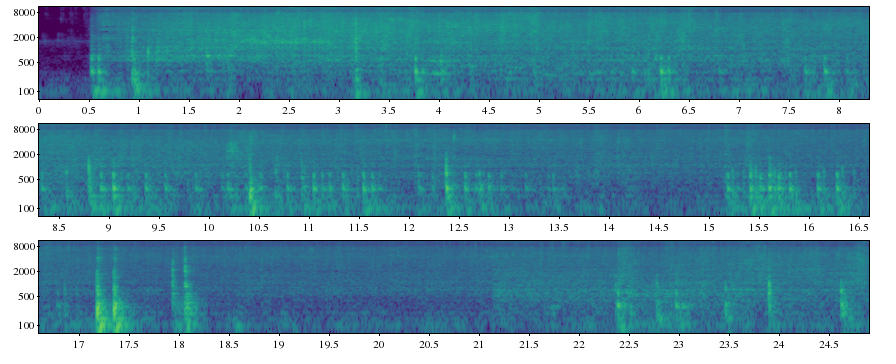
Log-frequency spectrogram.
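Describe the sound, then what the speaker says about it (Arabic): Chicken breast frying in hot oil in a home frying pan, a steady broadband sizzle running throughout with occasional louder crackles and stirring scrapes, close and continuous with no talking. "نحط لها الزيت هكذا ونستنى الزيت يسخن باش نطيب هذاك البولي ولا هذاك الصدر تاع الدجاج"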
